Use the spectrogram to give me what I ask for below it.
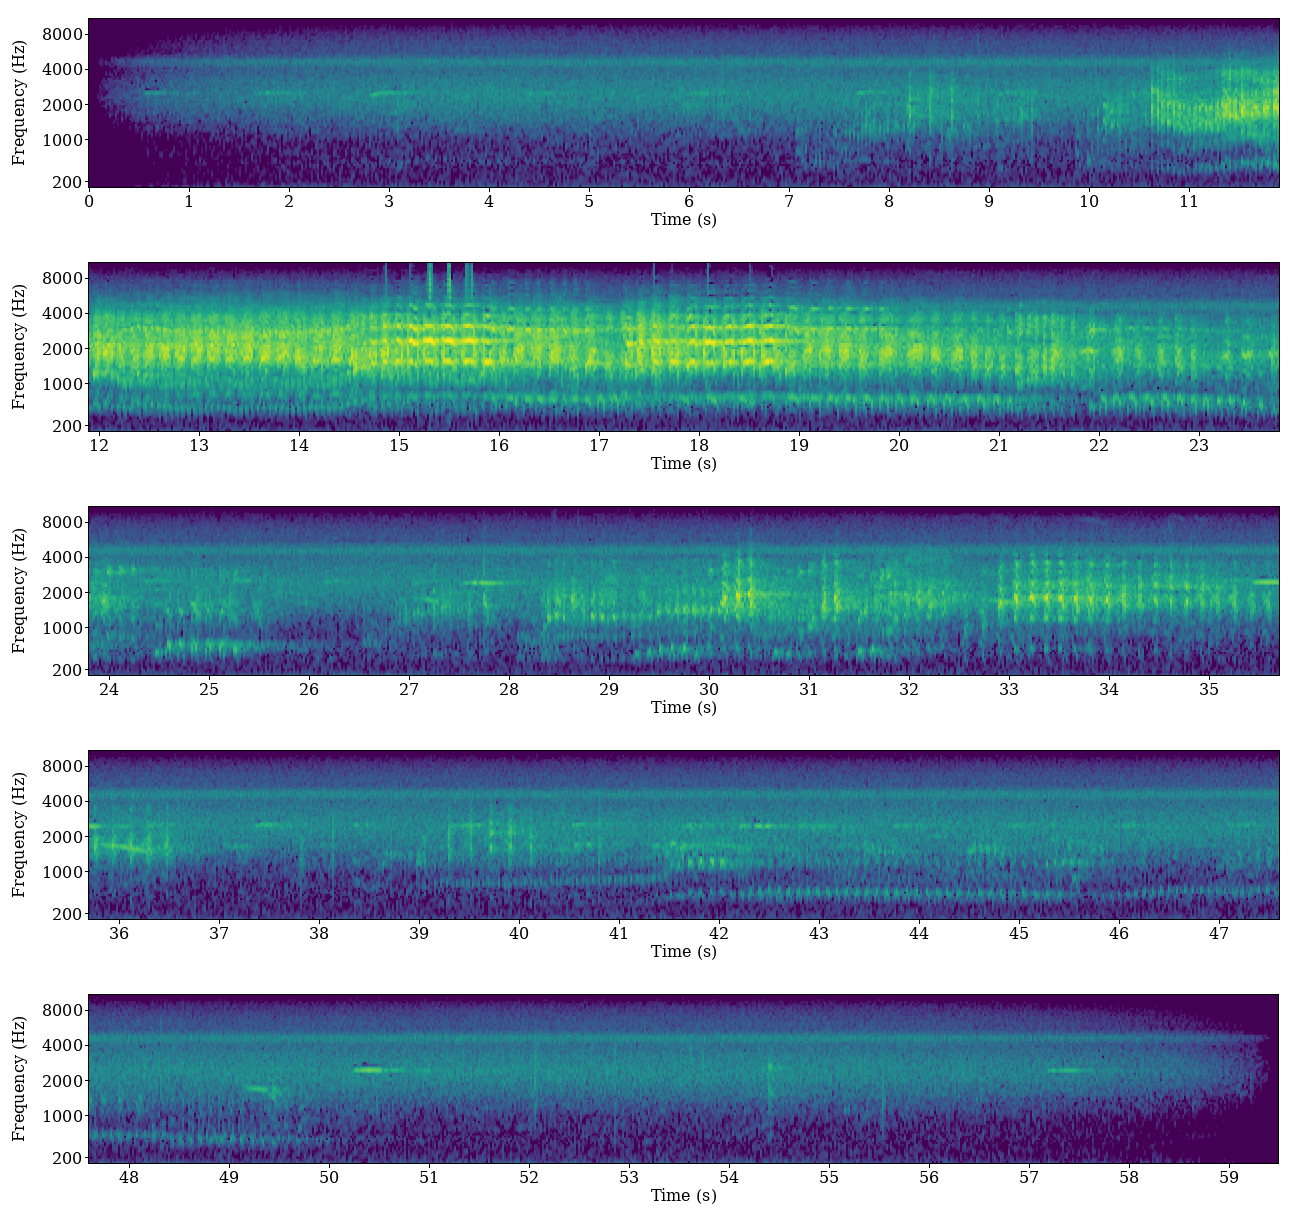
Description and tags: Fryers Forest Kookaburra's
Here are my neighbours the Kookaburras. Every night just as the sun has gone down these guys settle in for the night. You can also here some children calling in far distance.
atmos, australia, australian, bird, birds, field-recording, kookaburra, nature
